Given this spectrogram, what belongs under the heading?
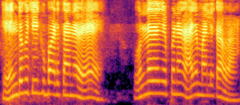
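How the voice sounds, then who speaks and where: Woman as a scolding village aunt, high, piercingly bright, dry. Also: lively intonation, quick pace, dry recording, full character voice. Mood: teasing. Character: sharp-tongued village aunt, middle-aged woman, teasing. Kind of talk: Telugu cartoon dubbing.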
